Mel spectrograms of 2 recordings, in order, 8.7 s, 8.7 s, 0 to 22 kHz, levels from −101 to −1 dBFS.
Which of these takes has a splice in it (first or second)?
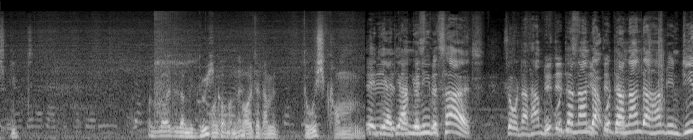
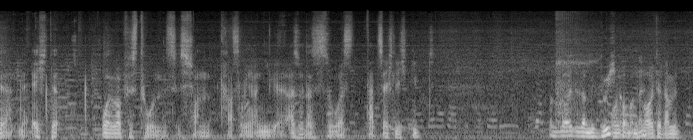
first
